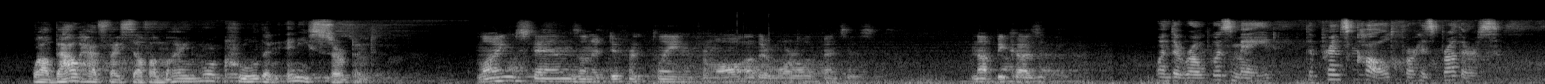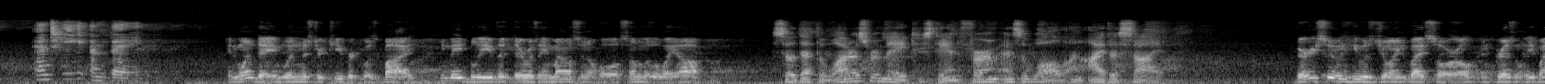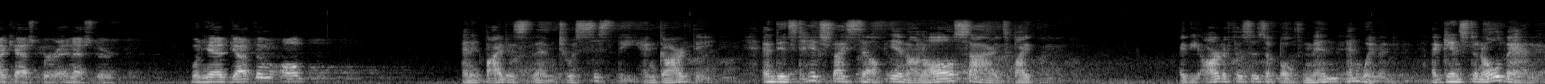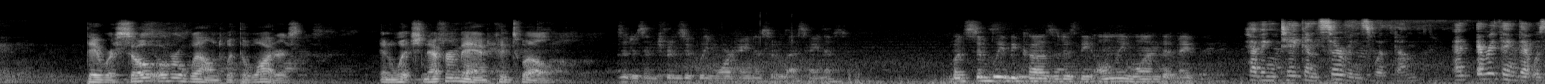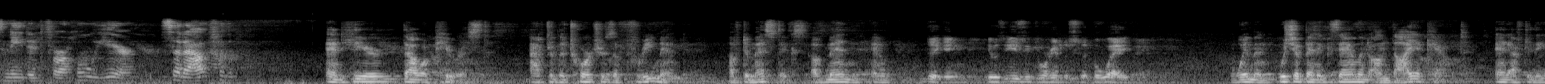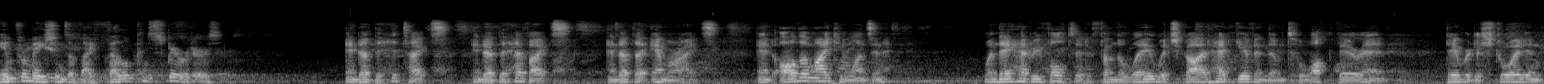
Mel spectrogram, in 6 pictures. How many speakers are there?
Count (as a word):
five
